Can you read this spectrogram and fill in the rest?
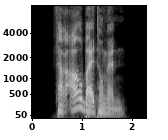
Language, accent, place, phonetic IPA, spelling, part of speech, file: German, Germany, Berlin, [fɛɐ̯ˈʔaʁbaɪ̯tʊŋən], Verarbeitungen, noun, De-Verarbeitungen.ogg
- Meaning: plural of Verarbeitung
